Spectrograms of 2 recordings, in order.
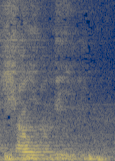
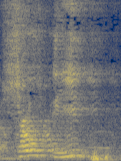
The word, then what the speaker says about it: Syauqi: Contoh, nama saya yang diberikan orang tua saya, Hadratul Syekh Izainuddin MZ, adalah Syauqi. Terdiri dari huruf Shin, Waw, Qaf, dan Ya.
